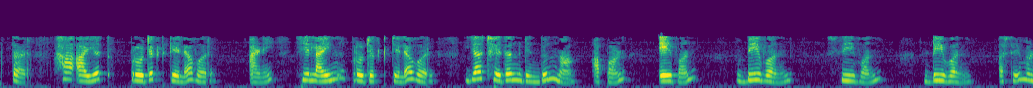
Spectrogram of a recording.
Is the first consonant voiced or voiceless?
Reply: voiceless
